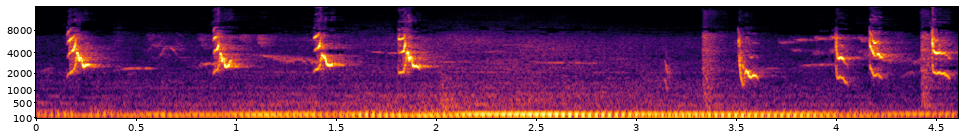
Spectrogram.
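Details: Indonesian honeyeater, rough twittering ngriwik kasar song used for training birds: loud, sharp high chirps about every half second, a pause filled by a steady low hum, then quicker clipped chirps.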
